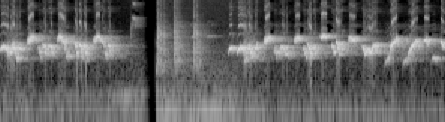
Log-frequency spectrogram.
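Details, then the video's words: White-rumped shama showing off its song repertoire to spur other birds to answer. Fast jumbled whistled phrases with clicks give way to a short pause and a noisy burst, then a rapid string of varied slurred notes. "Kicauan MURAI BATU bikin NYAUT ikut BUNYI GACOR BONGKAR MATERI ¦ PANCINGAN MURAI"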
